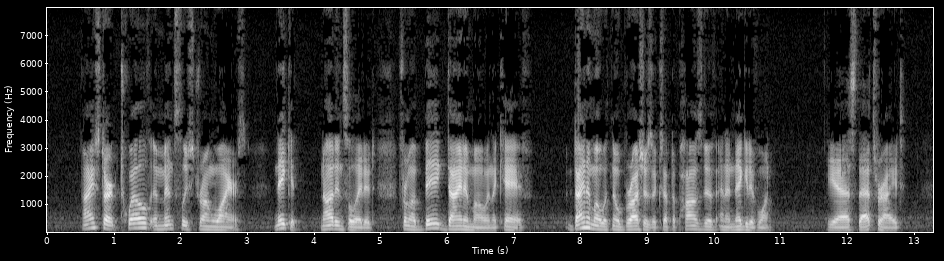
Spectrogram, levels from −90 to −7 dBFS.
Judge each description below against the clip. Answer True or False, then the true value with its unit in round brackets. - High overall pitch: False (110 Hz)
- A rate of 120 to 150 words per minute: True (140 wpm)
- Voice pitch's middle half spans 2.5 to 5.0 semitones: True (4.7 semitones)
